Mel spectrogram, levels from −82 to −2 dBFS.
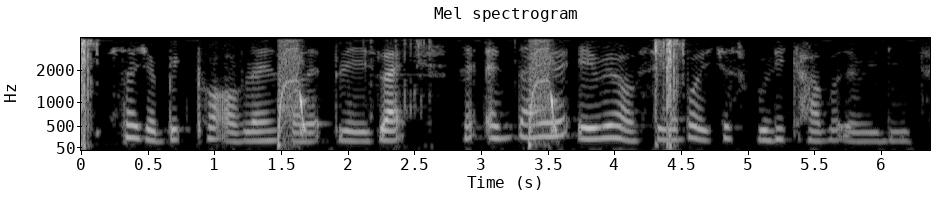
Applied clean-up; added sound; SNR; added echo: classical method spectral subtraction.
